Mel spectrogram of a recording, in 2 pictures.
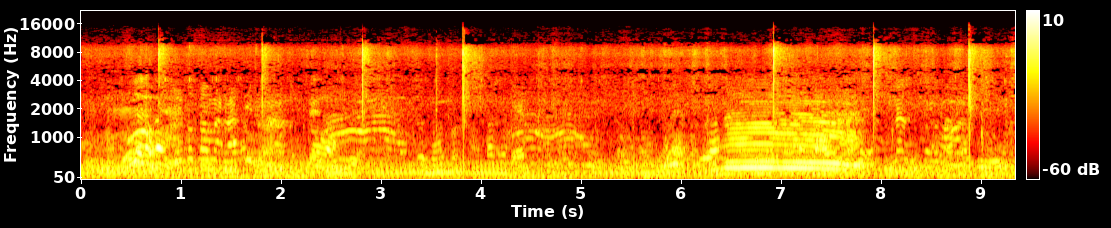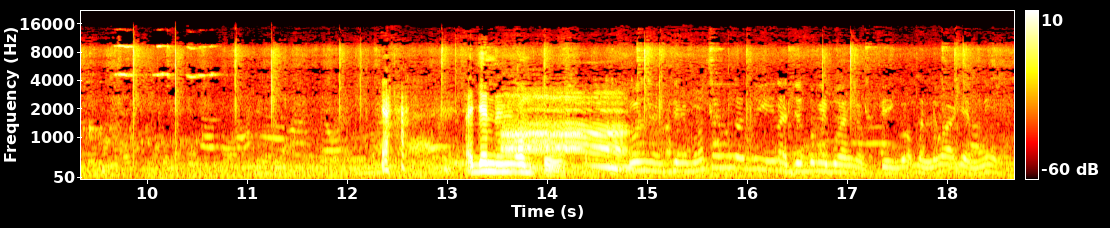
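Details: Madurese karapan sapi bulls training for the bull race at Asemanis field with the Griduh Onggu team. A drawn-out moo midway and a louder, rougher bellow later, with clicks, voices and background music.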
